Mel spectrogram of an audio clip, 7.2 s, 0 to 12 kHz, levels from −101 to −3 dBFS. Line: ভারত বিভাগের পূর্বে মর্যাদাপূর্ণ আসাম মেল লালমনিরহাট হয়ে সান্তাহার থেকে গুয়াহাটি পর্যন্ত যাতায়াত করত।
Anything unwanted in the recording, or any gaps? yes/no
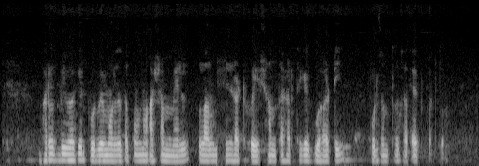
yes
